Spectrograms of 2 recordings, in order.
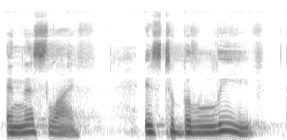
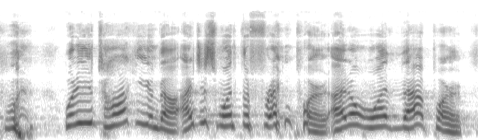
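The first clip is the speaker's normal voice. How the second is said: shocked; 8 semitones higher, 4 dB louder than usual. Pretend. Shocked reaction to doll.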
